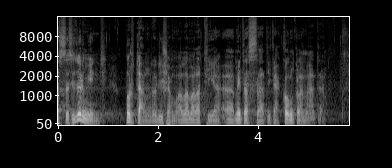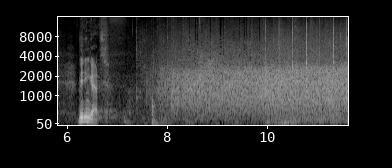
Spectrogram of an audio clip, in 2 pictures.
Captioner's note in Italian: Applauso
